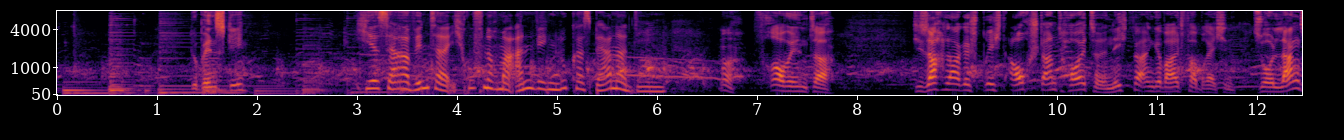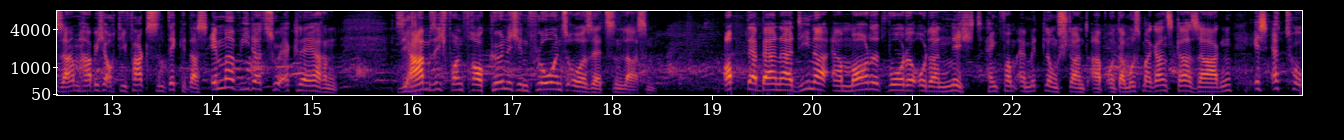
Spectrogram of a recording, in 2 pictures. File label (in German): Hörspiel Rolle Kommissar; Dubinski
